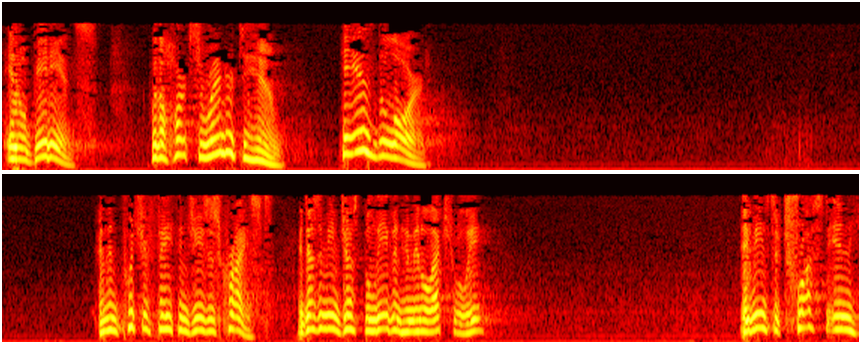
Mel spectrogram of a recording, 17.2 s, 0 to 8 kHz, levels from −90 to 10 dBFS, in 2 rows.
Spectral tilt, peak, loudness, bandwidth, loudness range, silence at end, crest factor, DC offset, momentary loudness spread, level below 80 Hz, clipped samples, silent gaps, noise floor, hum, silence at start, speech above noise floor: -12 dB/octave; 0 dBFS; -15 LUFS; 5.6 kHz; 7 LU; 0 s; 16 dB; 0.2%; 9 LU; -52 dBFS; under 0.1%; none; -62 dBFS; 60 Hz at -45 dBFS; 0.05 s; 48 dB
